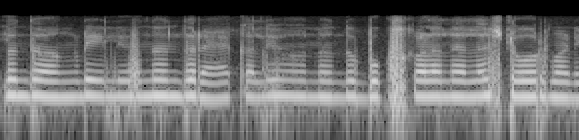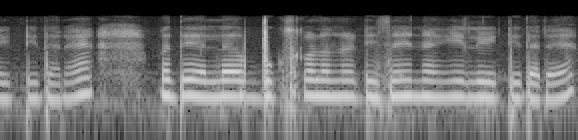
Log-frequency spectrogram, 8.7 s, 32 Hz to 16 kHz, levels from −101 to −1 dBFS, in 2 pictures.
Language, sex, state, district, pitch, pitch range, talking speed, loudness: Kannada, female, Karnataka, Dakshina Kannada, 220 Hz, 215-225 Hz, 50 wpm, -24 LUFS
